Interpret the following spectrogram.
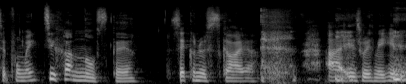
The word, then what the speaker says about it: Tsikhanouskaya: And Sviatlana pronounce it for me. Tsikhanouskaya.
